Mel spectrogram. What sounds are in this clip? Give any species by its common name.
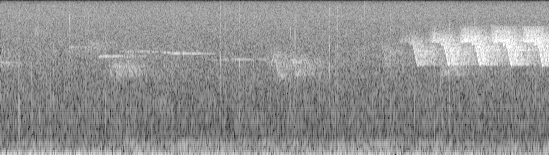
Red-eyed Vireo, Black-capped Chickadee, Ovenbird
